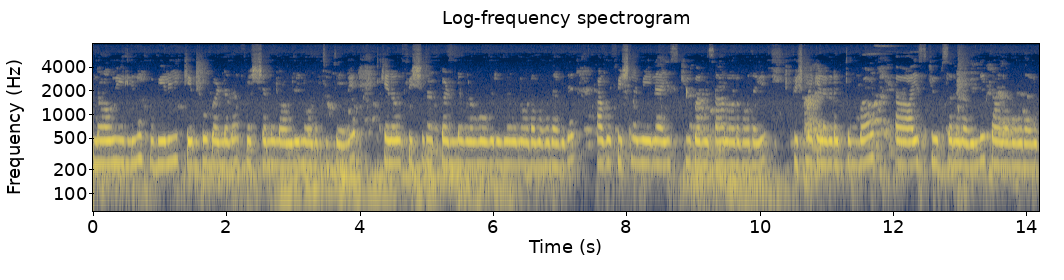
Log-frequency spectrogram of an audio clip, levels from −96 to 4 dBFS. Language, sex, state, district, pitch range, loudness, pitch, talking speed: Kannada, female, Karnataka, Mysore, 225-235 Hz, -13 LUFS, 230 Hz, 115 wpm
